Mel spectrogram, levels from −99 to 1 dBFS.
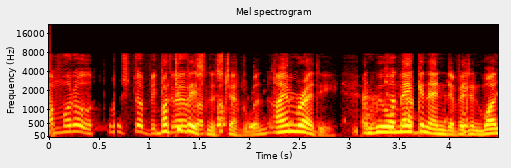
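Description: At 0.57 to 0.73 s the speech dips by roughly 20 dB, the first sign of speech suppressed in double talk. It is likely an echo canceller mistaking the talker for returning echo while the far side also spoke. The drop is deeper, about 40 dB, from 1.57 to 2.21 s, 2.87 to 3.25 s, and 3.64 s to the end. Unlike a network dropout, these losses follow the overlap.

Over 1.66 to 2.44 s, 3.1 to 3.26 s and 4.1 to 4.18 s, an echo leak adds a delayed copy of the speech, trailing it by 475 ms at about 10 to 15 dB below it. This is likely the canceller failing to remove loudspeaker pickup. That fixed lag sets it apart from room reverberation, which smears smoothly instead of repeating the sound.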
